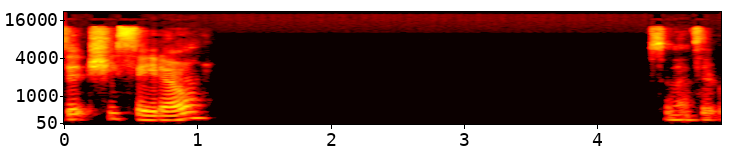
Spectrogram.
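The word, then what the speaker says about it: Shiseido: And that's how you pronounce it. Chico.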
